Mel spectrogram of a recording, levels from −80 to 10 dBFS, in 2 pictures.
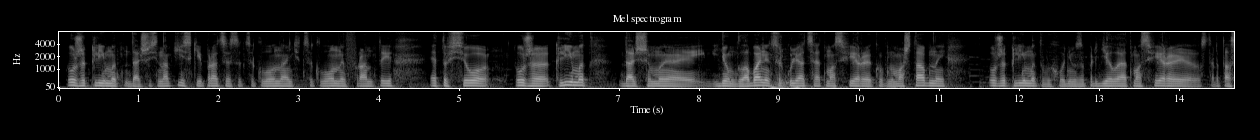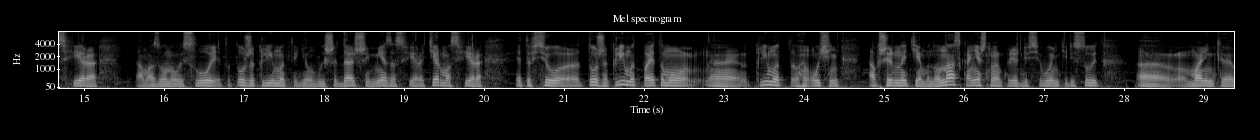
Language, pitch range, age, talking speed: Russian, 115-135 Hz, 20-39, 110 wpm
